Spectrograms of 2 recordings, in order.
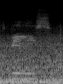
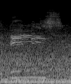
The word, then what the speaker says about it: Tbilisi: By the way, I always pronounce Tbilisi wrong. Can you help me, Anastasia? Tbilisi. Tbilisi. No, Tbilisi. Tbilisi. Yes.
